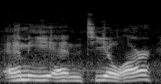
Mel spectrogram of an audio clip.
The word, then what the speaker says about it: Mentor: um Mentor it's pretty it's m-e-n-t-o-r and they pronounce it Mentor they just dropped the D like it doesn't exist s people uh do that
